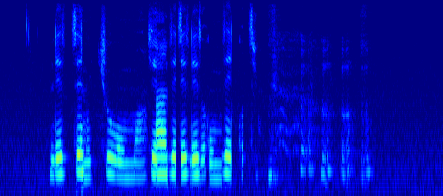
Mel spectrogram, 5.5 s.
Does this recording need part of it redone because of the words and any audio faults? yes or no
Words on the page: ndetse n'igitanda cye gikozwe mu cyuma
yes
